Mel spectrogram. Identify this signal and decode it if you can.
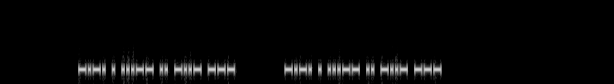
Morse code, heard as a keyed tone, about 47 wpm, 700 Hz. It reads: CE3IXO CE3IXO
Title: DXCC-100 Call Signs - 6 Characters - Repeated 2x - 50wpm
